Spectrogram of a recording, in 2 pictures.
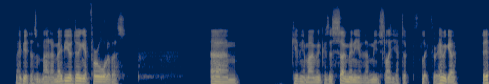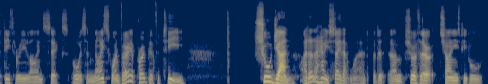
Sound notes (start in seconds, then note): none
